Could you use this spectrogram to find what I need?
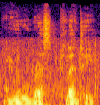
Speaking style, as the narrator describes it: the Indian murmured

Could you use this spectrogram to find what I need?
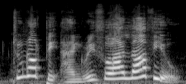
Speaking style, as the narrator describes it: he pleaded

